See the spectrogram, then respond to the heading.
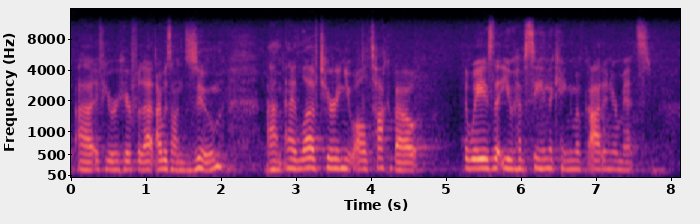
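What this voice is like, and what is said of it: Hoarse, lower-pitched voice. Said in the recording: “You can probably hear I still have a little laryngitis. My voice is a little more sultry... I had to go down an octave to be able to sing this morning.”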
